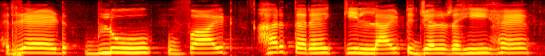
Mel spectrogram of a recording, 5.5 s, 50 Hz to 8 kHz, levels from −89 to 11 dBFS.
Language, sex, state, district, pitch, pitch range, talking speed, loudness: Hindi, female, Madhya Pradesh, Umaria, 235 Hz, 225-245 Hz, 110 wpm, -13 LUFS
